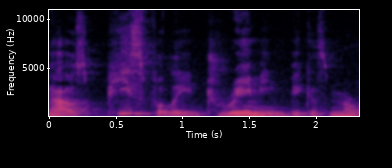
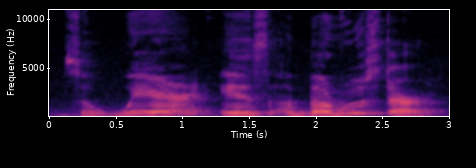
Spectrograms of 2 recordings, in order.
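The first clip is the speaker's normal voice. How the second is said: slow and louder, suspenseful; dramatic question; 4 semitones higher, 8 dB louder, slower than usual. Acted. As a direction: build up the mystery.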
